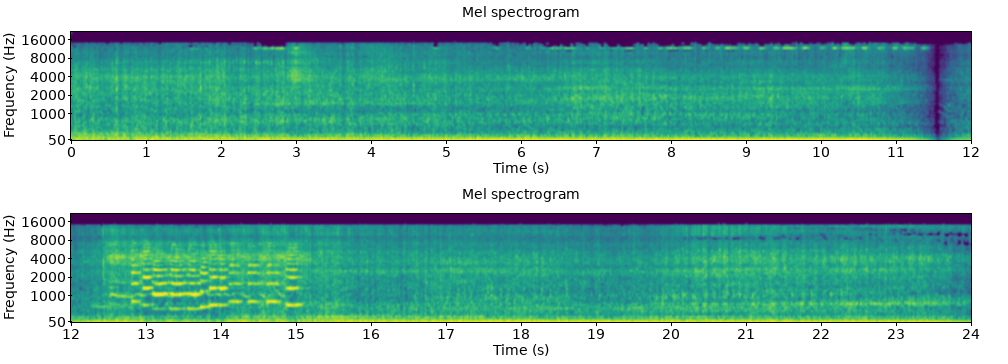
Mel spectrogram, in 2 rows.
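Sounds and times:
low engine rumble: 0:00.0 - 0:24.0
musical vehicle horn tune: 0:12.4 - 0:15.2.

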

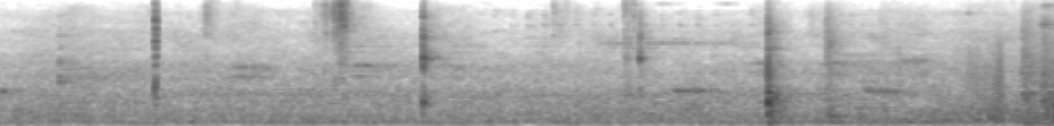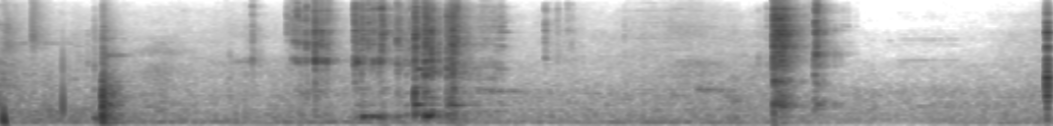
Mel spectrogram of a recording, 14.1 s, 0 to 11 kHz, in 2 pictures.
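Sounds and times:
metal cookware clattering: 0:09.0 - 0:10.9, 0:12.2 - 0:12.7.

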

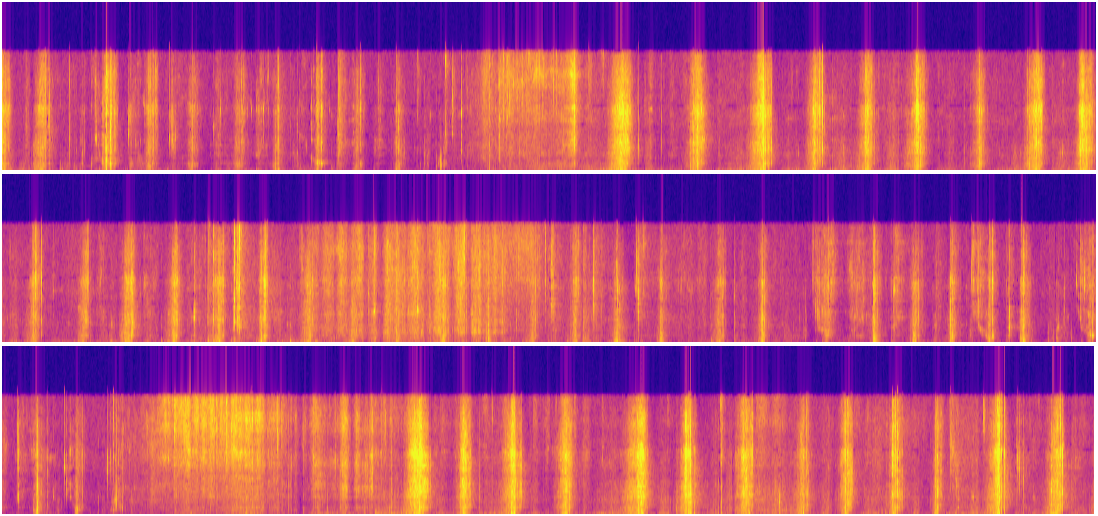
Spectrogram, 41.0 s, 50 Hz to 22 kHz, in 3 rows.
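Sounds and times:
shaved ice crunching: 0:29.3 - 0:32.6.

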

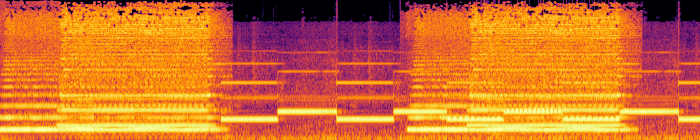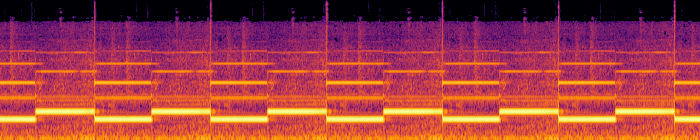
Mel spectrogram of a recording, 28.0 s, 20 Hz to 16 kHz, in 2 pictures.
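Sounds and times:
loud horn: 0:00.0 - 0:04.7, 0:08.0 - 0:12.9
two-tone hi-lo siren: 0:00.0 - 0:28.0.

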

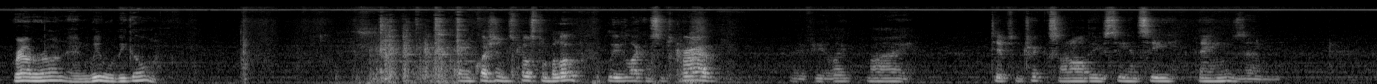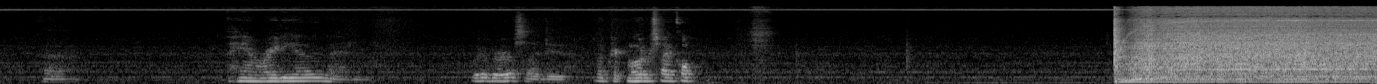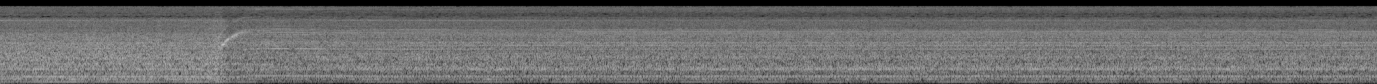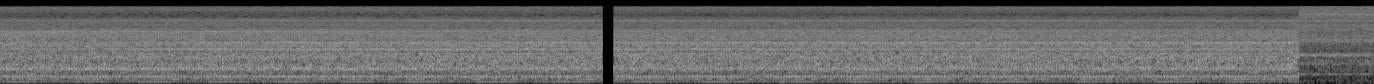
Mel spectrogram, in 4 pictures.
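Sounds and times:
dust vacuum running: 0:24.9 - 0:55.0
router whining: 0:24.9 - 0:55.0.

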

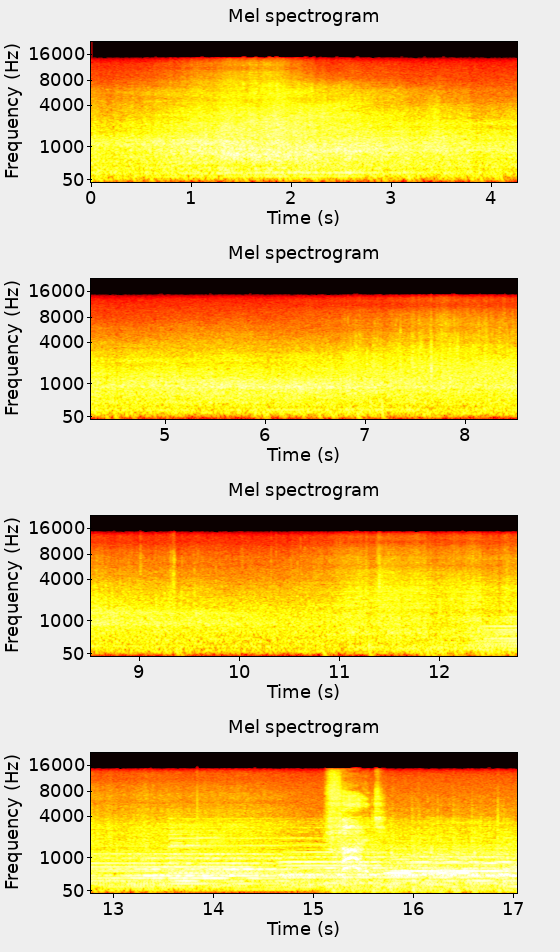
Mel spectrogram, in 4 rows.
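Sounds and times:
vehicle engine and road noise: 0:00.0 - 0:17.0
music of sustained notes: 0:12.4 - 0:17.0.

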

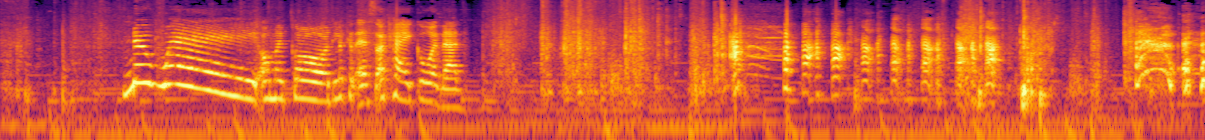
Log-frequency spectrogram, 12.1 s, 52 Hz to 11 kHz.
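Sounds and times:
hands rummaging through packing fill: 0:04.8 - 0:07.6, 0:09.4 - 0:11.7
woman laughing: 0:07.3 - 0:10.2, 0:11.2 - 0:12.0.

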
